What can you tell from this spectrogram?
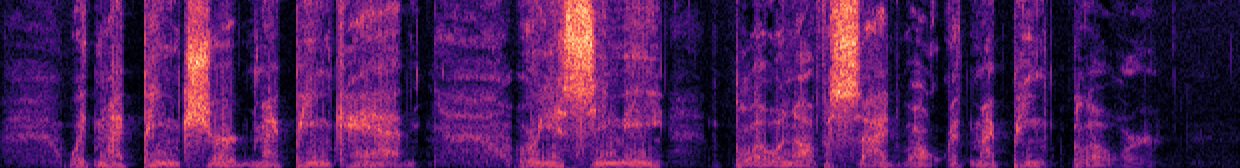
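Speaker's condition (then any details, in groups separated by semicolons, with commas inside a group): Throat cancer survivor; speaks a little differently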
